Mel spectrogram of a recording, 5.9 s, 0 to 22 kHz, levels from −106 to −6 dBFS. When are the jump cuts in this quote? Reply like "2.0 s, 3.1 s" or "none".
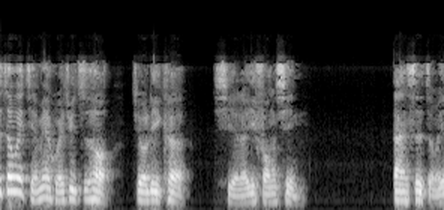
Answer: none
